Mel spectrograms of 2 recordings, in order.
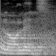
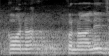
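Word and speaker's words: knowledge: काफ़ी इम्पॉर्टेंट है इसके, इसका भी के लेटर साइलेंट है। हम लोग यहाँ से पढ़ते हैं नॉलेज, कनॉलेज नहीं पढ़ते हैं, ठीक। कनॉलेज पढ़ेंगे तो गलत हो जाएगा।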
